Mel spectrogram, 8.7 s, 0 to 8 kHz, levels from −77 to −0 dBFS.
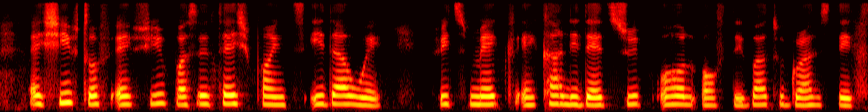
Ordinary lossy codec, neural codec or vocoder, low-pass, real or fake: none; codec, 16 kHz, 0.7 kbps, FocalCodec; 7.2 kHz; fake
